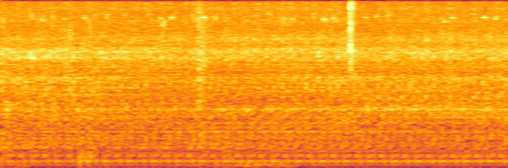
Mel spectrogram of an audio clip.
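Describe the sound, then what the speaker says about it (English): Big bus diesel engine idling steadily during an under-hood pre-trip inspection, a low, even rumble with a faint rhythmic knock, close and constant, with no talking. "This is done with the engine running."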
